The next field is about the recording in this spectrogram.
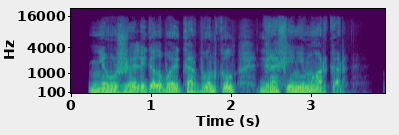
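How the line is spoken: Exclaiming. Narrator (Russian): воскликнул я

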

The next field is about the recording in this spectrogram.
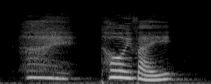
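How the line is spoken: Sighing. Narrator (Vietnamese): nàng cắn môi rồi thở dài

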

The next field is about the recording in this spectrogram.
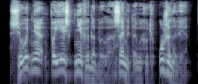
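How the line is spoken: Plain. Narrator (Russian): спросил я

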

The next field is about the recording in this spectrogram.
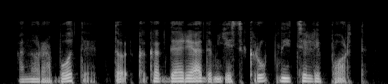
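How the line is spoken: Quiet explanation. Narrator (Russian): тихо объяснил Демьян

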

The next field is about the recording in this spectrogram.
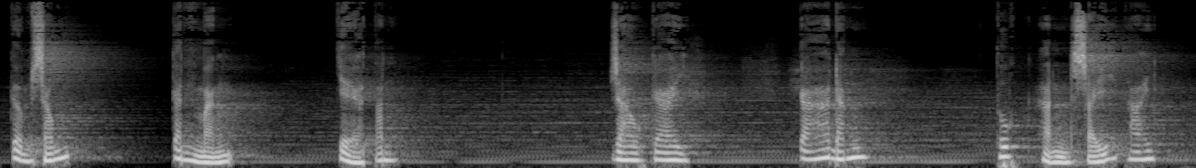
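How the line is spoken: Soft murmuring. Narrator (Vietnamese): mỗi cái móng là một lời thủ thỉ

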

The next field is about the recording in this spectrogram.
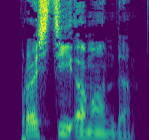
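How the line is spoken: Plain. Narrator (Russian): сказал Сагетти

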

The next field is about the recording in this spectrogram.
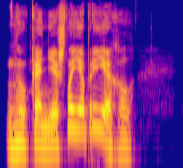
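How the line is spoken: Cheerful reply. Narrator (Russian): весело ответил Ланселот

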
